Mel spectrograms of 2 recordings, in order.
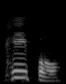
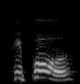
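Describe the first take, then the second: First: "People" with clear PEE and reduced ending; stress on first syllable. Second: "people" said wrongly as pee-POLE; stress on second syllable. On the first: Shown as a demonstration. Teacher repeats it after the class, "People" stressed on the first syllable. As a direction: stress the start of "People", falling on a weak ending. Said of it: "On the first syllable".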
